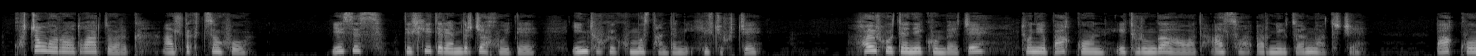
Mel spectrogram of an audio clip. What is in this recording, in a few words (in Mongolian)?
good news mongolian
